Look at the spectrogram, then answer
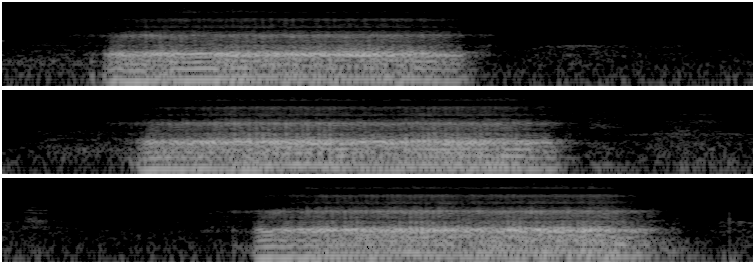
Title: snores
